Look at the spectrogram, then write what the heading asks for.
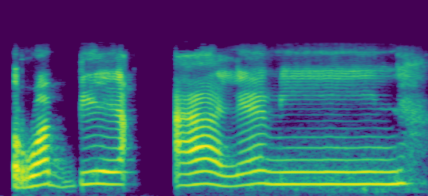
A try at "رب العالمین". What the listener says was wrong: Good حبیبتی، good. You're trying well. This is good.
